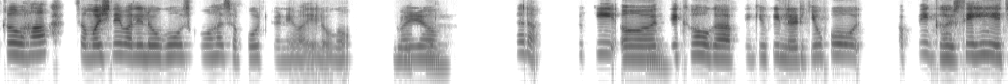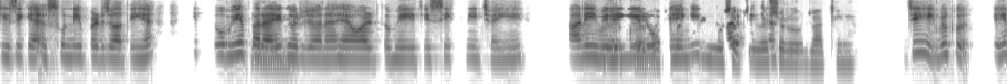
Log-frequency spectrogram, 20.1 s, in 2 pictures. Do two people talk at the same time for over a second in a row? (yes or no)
yes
